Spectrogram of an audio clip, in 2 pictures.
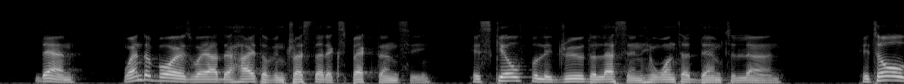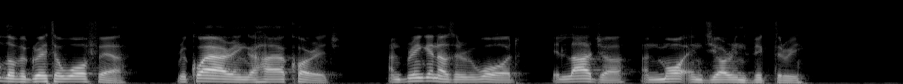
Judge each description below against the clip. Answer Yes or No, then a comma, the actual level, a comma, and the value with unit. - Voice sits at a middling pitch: No, low, 115 Hz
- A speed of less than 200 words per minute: Yes, average, 140 wpm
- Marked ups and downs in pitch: No, average, 3.6 semitones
